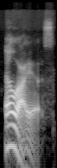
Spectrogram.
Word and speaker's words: Buzelis: So first name, Matas, like toe Matas. Matas, like Matas. And then Buzelis, last name, Buzelis.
